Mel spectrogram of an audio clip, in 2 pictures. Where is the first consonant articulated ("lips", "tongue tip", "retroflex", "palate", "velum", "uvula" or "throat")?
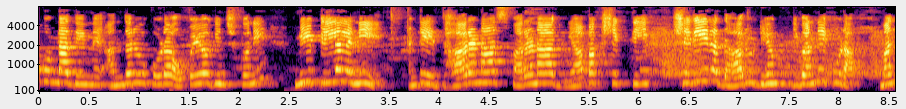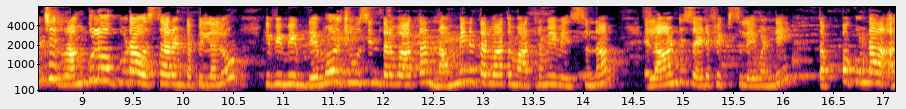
velum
